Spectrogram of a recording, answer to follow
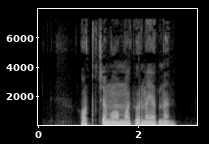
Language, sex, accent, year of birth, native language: Uzbek, male, Andijon, 1994, Uzbek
